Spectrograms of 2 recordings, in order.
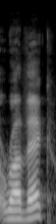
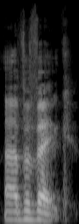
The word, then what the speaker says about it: Vivek: Is it Ravek? Ravek? Is that his name? Vivek. Vivek.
